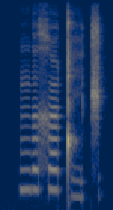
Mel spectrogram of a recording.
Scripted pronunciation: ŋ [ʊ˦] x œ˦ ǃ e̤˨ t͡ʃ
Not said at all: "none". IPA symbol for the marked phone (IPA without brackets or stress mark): ə˦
